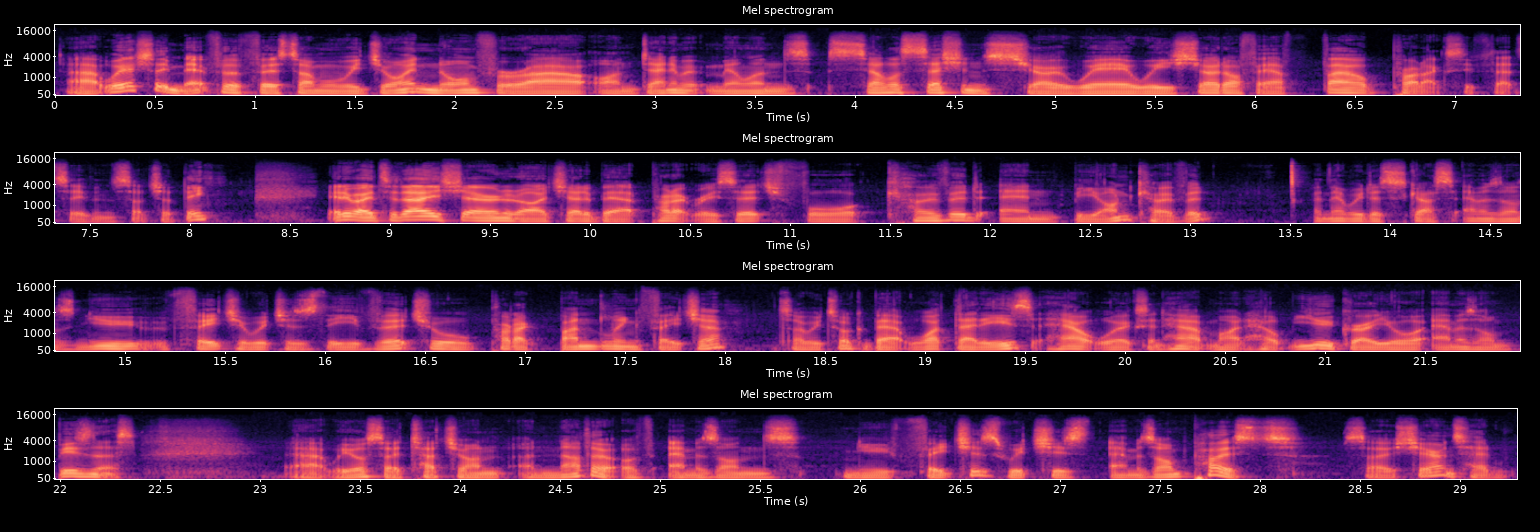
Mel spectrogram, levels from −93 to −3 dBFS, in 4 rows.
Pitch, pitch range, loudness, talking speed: 95 Hz, 85-105 Hz, -25 LUFS, 200 wpm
